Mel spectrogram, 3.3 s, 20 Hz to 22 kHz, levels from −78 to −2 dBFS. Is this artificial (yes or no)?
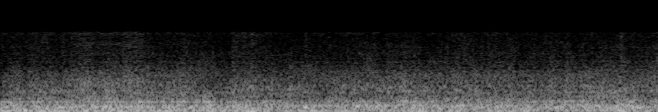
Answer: yes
